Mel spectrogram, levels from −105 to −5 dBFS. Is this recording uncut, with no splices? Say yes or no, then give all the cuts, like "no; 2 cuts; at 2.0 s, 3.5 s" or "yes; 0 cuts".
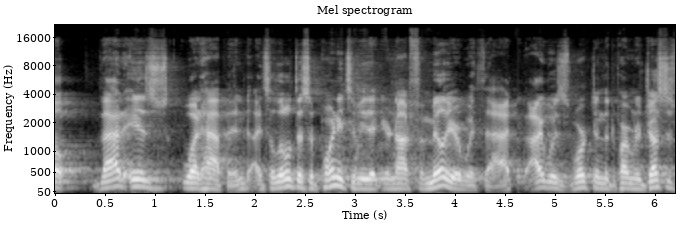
no; 1 cut; at 4.7 s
